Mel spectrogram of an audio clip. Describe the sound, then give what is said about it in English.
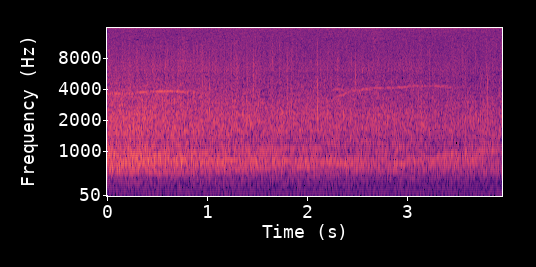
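Studio audience cheering and clapping, a dense, steady wash of applause that stays loud throughout and eases off slightly toward the end. “would cheer for anything, wouldn't you? Try it again.”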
